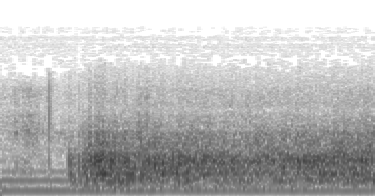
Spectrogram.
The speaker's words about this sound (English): That did it. Look at all those pieces of wood and dead fish coming up to the surface. Yeah. That explosion must have ripped the wreck wide open.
